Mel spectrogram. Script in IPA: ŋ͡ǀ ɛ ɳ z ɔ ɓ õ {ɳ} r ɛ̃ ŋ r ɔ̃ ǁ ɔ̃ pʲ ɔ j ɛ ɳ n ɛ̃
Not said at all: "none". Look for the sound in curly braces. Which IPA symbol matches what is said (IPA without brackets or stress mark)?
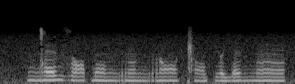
ŋ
